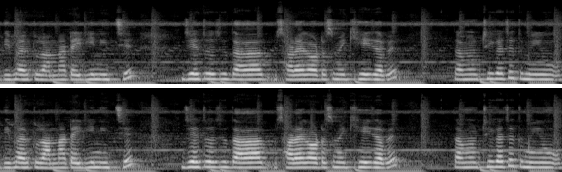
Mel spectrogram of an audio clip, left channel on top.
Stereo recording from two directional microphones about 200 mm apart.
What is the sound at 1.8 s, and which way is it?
Speech, 15° left (ahead or behind).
